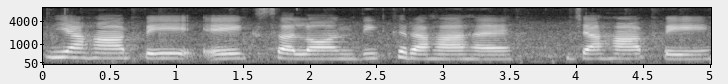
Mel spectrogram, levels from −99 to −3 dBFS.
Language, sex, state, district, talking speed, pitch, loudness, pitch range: Hindi, female, Maharashtra, Gondia, 120 wpm, 215 Hz, -16 LUFS, 200-255 Hz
